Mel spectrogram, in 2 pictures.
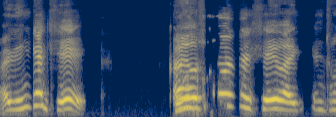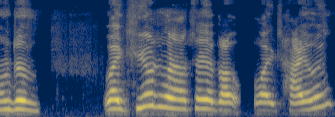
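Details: Dysarthria in an adult woman with cerebral palsy, an educator and author, who says listeners may not understand her and that she talks differently.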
